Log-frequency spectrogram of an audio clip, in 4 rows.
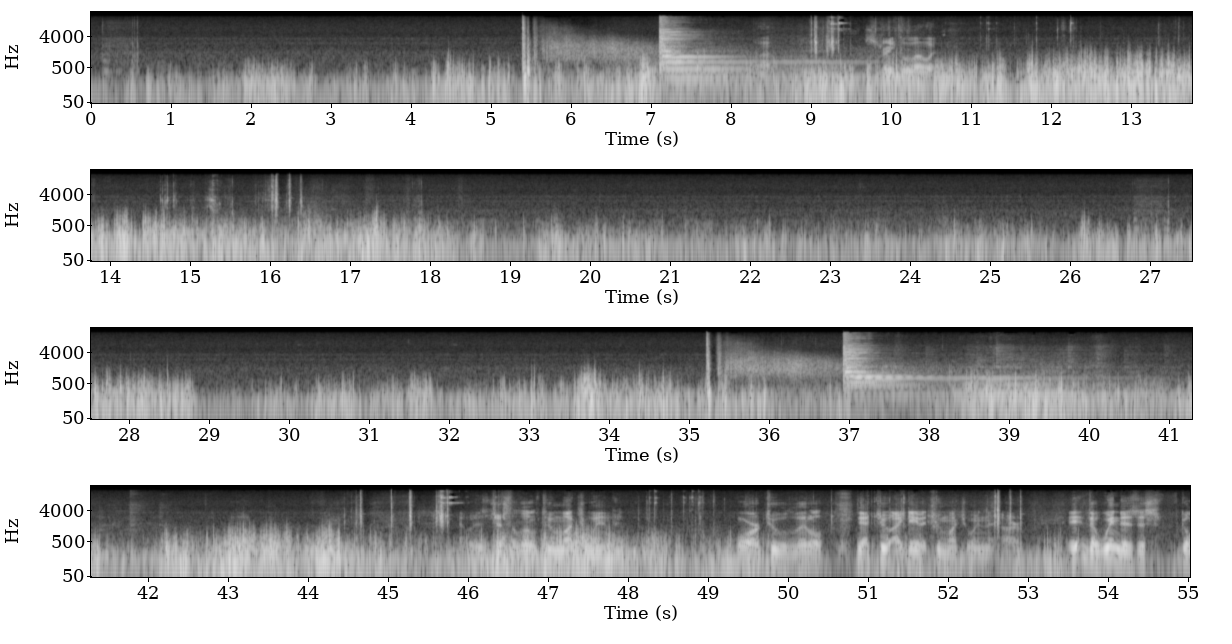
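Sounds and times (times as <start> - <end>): rifle shot: 5.4 - 9.7, 35.2 - 40.9
bullet clanging on steel plate: 7.1 - 10.4, 36.9 - 42.3
rifle bolt clicks: 9.0 - 9.5, 44.5 - 45.8, 52.5 - 53.0.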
